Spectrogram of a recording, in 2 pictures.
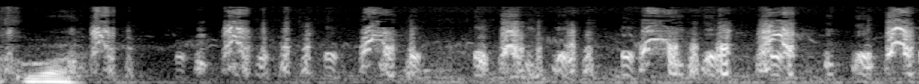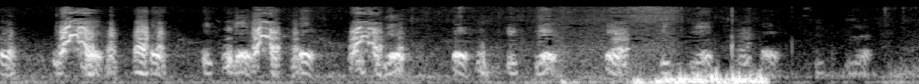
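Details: Chukar partridges kept for hunting, from Dashti Jum: busy, overlapping chuckling notes repeated rapidly throughout, with a short low-pitched rumble near the end.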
